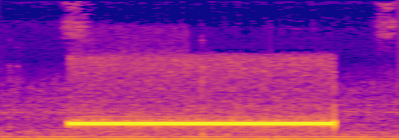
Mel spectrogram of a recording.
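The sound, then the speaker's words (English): A telephone sounds with a single steady electronic tone, held unbroken for about two seconds before cutting off abruptly, over a faint low background hum. “Can't just not answer the phone.”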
